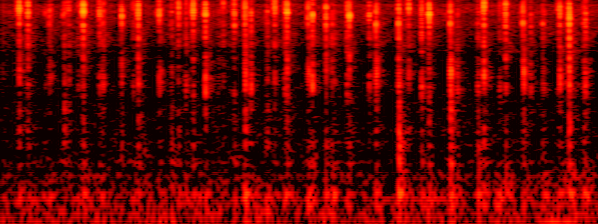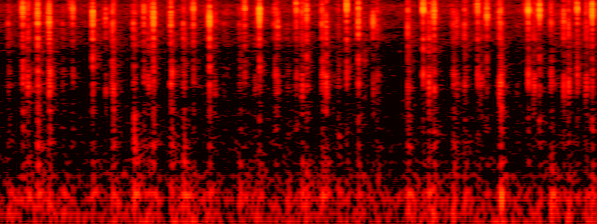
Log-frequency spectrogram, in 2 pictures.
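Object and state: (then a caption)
Hardcover paper book. Fingernails tap quickly on the cover of a thick, solid hardcover book with a paper dust jacket. The result is a fast, steady stream of quiet, crisp clicks with a bright edge, each dying away almost at once, over a faint low hum.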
